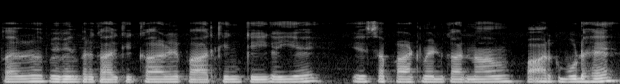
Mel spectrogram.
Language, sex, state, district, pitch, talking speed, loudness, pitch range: Hindi, male, Rajasthan, Jaipur, 120 Hz, 145 wpm, -17 LUFS, 120-130 Hz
